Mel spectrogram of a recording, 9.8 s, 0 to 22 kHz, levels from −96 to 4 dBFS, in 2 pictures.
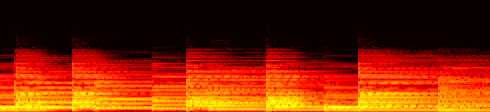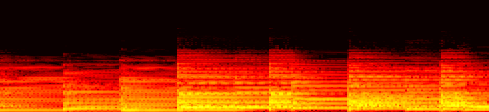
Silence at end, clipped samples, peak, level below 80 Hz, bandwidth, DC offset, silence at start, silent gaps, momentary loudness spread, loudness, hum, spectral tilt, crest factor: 0 s; under 0.1%; -8 dBFS; -38 dBFS; 3.4 kHz; under 0.1%; 0 s; none; 8 LU; -24 LUFS; none; -13 dB/octave; 14 dB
